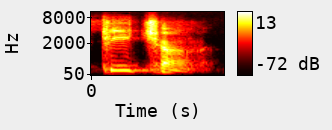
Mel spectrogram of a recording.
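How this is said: The pitch dips on the second part. The speaker calls it right. "the word should dip on the second part"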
